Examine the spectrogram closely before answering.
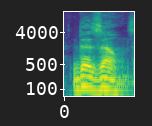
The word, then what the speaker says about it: Dazon: informed me that it's actually pronounced DAZONES. I would like to, one, acknowledge my mistake, but also, two, say expecting people to know that that's DAZONE is fucking stupid. Okay, yeah, the first part is spelled DA, you know, the letters are there, and the second part is ZONE because, fuck you, apparently we're gonna add an O and an E.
